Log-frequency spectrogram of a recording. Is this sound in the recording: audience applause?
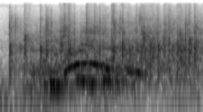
yes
